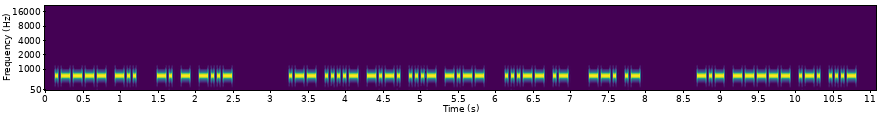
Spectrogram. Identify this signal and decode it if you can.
Morse code, heard as a keyed tone, about 30 wpm, 700 Hz. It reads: 1D NTX W4CVY 3A GA K0RV
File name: LARK-FD-2022-Log-in-CW-30wpm-700-Hz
